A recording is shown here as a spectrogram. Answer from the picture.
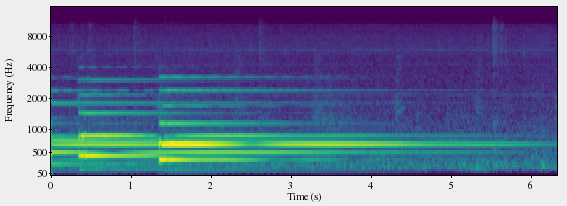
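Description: Electronic building chime: its last two notes are struck about a second apart, and the chord rings on and slowly fades away.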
